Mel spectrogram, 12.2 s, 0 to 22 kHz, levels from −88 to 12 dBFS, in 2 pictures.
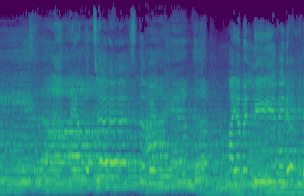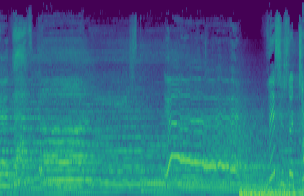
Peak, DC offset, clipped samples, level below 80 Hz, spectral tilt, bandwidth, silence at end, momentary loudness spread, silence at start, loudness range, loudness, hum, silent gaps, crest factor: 0 dBFS; under 0.1%; under 0.1%; -26 dBFS; -5 dB/octave; 18.5 kHz; 0 s; 8 LU; 0 s; 2 LU; -15 LUFS; none; none; 16 dB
